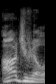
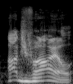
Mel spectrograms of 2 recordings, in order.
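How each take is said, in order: First: The last syllable rhymes with 'fill'. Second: The last syllable rhymes with 'mile'. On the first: This is how the speaker used to say it. The speaker calls it wrong. "That's what I used to call them" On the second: This is how everyone says it. The speaker calls it right. "how everyone was supposed to pronounce them"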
